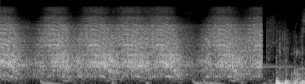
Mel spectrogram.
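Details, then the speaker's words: Honda Civic Type R engine in an AWD build, first start attempt, battery voltage fine: sluggish, dragging crank at two to three labored turns a second. Slow cranking; owner suspects voltage drop while cranking or a very tight engine. "Definitely sounds a little bit slow to me. I don't know if it's a low voltage issue as it's cranking."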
